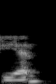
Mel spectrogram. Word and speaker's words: Shein: Shein, the Chinese discounter, I think that's how you say it. I have heard people say it different ways, but I think it is Shein, is filing for a U.S.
